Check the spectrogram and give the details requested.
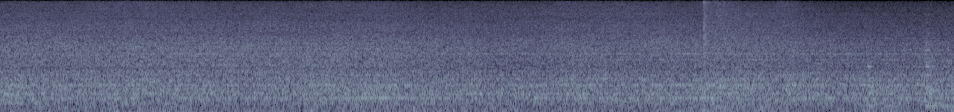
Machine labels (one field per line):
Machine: fan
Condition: normal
